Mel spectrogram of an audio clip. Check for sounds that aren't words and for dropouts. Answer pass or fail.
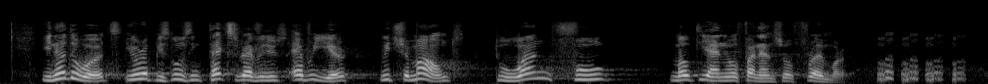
fail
